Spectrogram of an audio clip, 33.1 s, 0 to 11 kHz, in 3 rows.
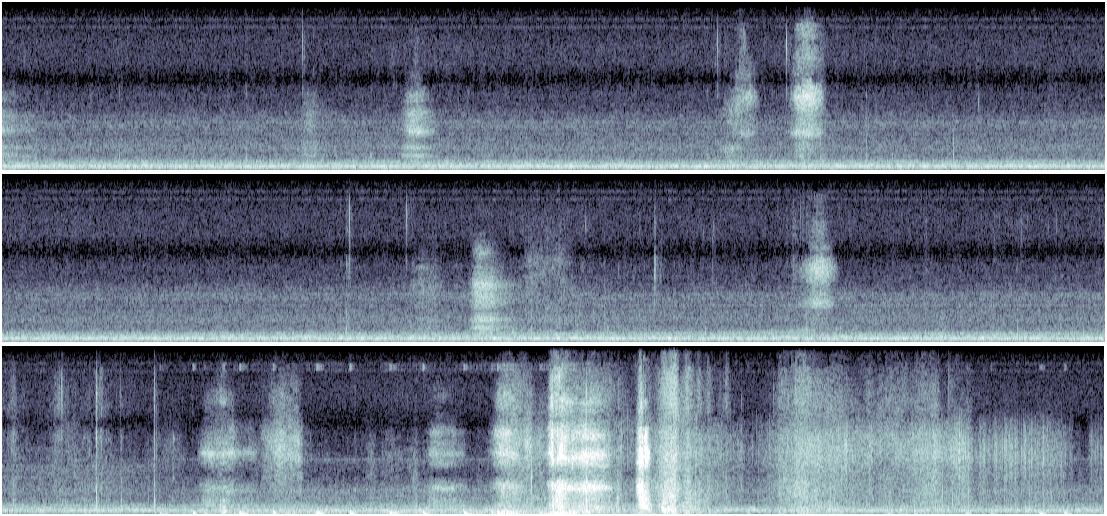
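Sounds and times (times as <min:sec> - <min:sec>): steady low hum: 0:00.0 - 0:33.0
heartbeat thumps: 0:23.6 - 0:33.0
stifled sneeze: 0:28.4 - 0:29.1.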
